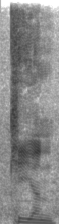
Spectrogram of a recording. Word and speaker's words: Cian: Yeah, so Cian, it's an Irish name. And in Irish, in our language, the C is a hard C.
